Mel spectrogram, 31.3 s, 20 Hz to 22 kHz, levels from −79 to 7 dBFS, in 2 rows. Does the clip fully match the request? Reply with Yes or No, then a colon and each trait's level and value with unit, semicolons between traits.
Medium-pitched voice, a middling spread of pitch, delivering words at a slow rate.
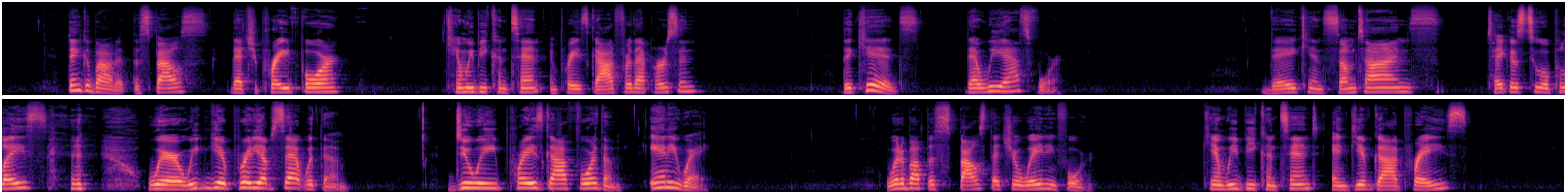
Yes: medium, 175 Hz; average, 3.0 semitones; slow, 125 wpm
